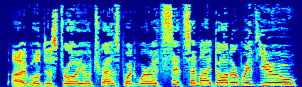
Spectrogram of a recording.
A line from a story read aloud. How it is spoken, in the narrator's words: the hierarch screamed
